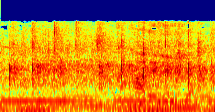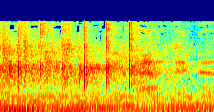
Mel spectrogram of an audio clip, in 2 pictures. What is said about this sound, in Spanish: Un aplauso a Dios.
